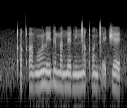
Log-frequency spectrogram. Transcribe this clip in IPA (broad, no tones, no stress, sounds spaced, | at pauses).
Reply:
qʼ ɪ qʼ a v ɔ̃ l e d ɛ m a n ɛ d ẽ ŋ͡ǀ ɛ qʼ ɔ̃ ɡ͡ǀ ɛ̰ t͡ʃ ɛ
